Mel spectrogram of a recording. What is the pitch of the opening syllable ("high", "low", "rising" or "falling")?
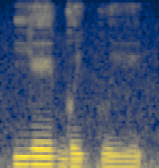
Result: high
